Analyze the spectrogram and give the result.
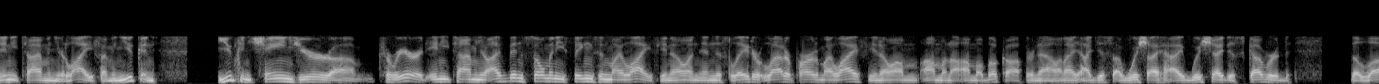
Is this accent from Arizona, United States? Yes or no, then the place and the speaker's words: yes; Tempe, Arizona, United States; I grew up in Tempe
